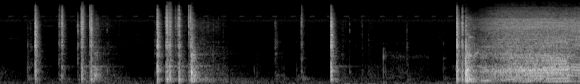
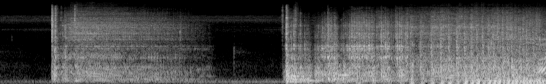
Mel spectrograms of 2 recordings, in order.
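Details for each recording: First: Scrap diesel forklift, new solenoid, starter jumped with screwdriver and hit with hammer: clicks and taps then high electric whir winding up and fading, no cranking; starter spins but drive shaft doesn't extend to engage, starter possibly bad. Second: Diesel forklift bought headed to scrap: cranks with weak starter and possibly low battery, catches after a pause and settles into a steady, even diesel clatter with no misses; runs well, possible exhaust leak.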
